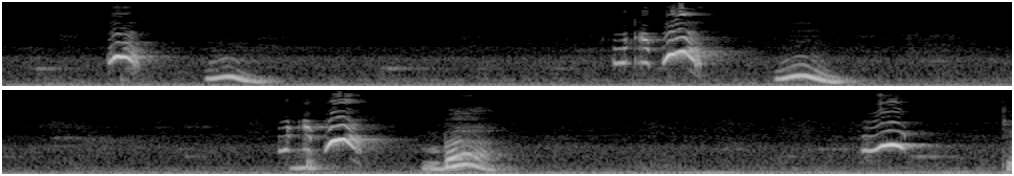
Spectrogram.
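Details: Pet talking parrot giving four spaced bursts of sound, each a short high whistled note followed by a lower sliding syllable dropping in pitch, repeated about every three seconds over quiet low room hum.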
